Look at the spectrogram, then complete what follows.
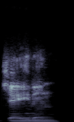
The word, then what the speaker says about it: Ninja Gaiden: I picked up Ninja Gaiden, however you say it. For everybody out there, I pronounce it Gaiden.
